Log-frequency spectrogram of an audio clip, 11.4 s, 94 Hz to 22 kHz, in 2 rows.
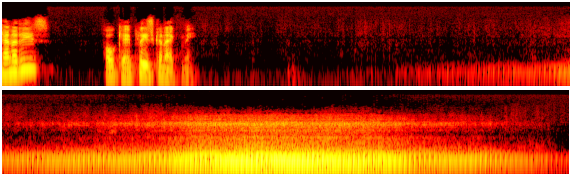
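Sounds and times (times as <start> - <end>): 
speech: 0.0 - 2.0
car engine rumbling past on a dusty road: 5.7 - 11.2.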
